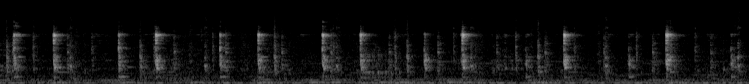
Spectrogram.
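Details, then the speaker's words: Pendulum clock, amplifier placed on the case: sharp ticks about one per second with alternating long and short gaps, a limping heartbeat tick-tock; out of beat and will stop, fixed by shifting the case bottom until even. "if you hear it ticking like that the clock is going to stop notice it sounds sort of like a heartbeat it's going bump bump bump bump bump bump bump bump"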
